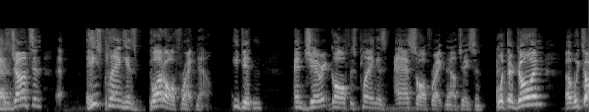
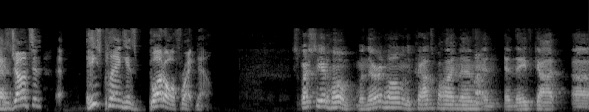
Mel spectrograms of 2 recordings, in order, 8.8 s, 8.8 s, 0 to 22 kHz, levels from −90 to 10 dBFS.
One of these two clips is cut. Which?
first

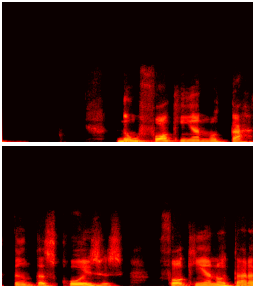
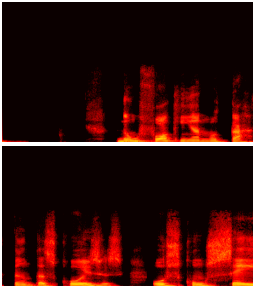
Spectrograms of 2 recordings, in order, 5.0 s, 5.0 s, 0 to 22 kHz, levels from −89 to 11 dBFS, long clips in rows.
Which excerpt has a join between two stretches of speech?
second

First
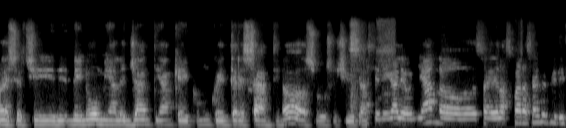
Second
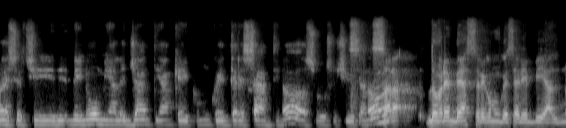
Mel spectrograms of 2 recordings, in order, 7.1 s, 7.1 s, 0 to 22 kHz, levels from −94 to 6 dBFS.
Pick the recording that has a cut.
first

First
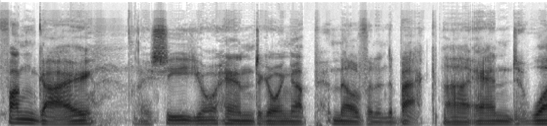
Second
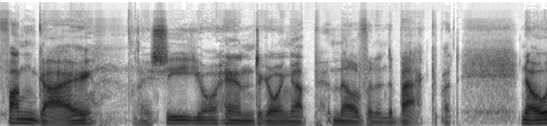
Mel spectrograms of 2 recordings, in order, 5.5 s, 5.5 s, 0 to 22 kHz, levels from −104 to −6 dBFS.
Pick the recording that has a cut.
first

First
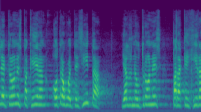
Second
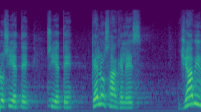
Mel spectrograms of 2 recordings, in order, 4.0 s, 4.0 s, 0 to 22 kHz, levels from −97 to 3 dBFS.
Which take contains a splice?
second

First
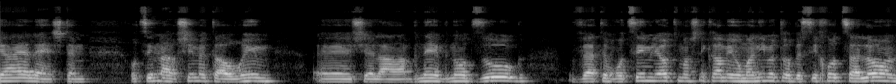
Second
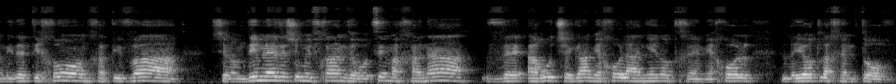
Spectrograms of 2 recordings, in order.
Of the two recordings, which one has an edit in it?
second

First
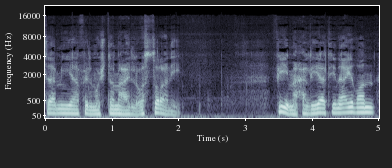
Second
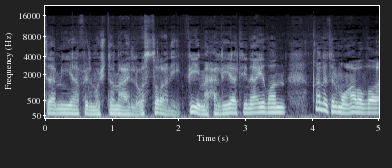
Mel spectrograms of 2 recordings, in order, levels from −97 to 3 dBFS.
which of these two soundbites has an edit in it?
second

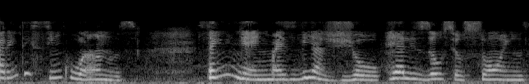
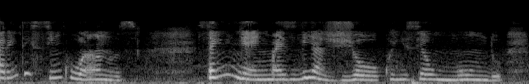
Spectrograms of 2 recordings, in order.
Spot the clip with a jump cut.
first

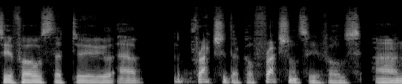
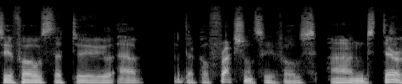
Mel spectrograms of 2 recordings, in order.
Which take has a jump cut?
second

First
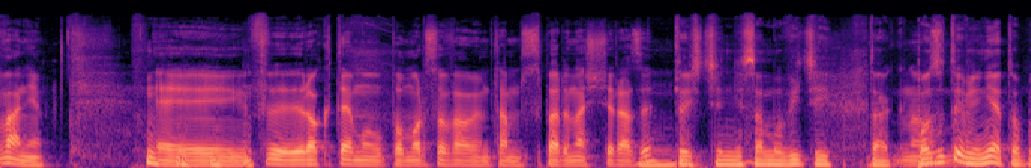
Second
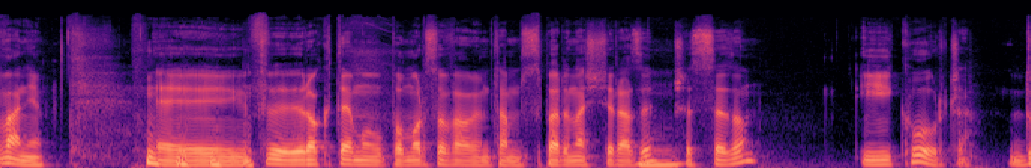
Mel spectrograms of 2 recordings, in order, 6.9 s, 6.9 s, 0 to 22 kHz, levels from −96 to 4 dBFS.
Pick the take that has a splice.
first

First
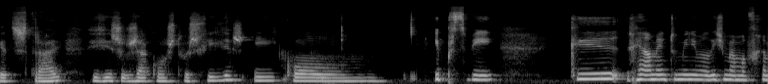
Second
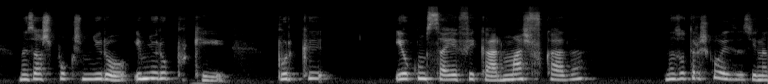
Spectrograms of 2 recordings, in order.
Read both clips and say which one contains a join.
first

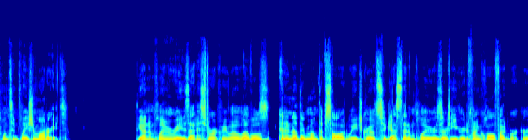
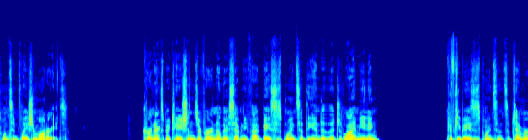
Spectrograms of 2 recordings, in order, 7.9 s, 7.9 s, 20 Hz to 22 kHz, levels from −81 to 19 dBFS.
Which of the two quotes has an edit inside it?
first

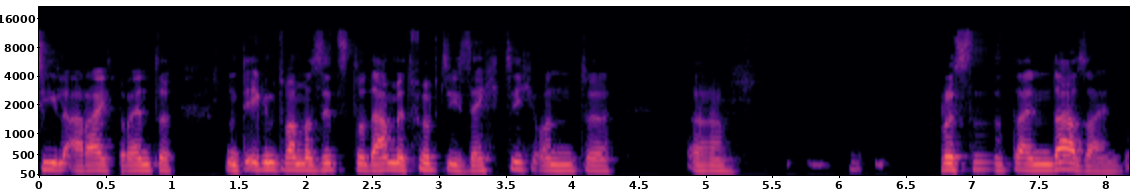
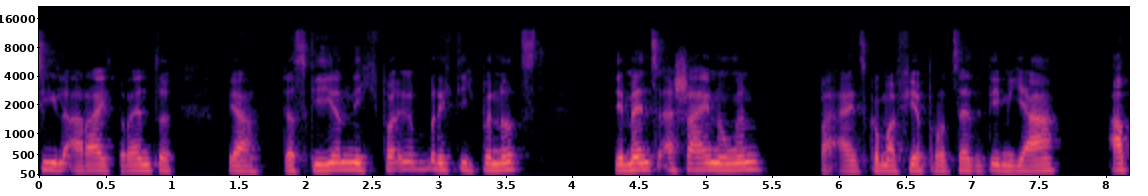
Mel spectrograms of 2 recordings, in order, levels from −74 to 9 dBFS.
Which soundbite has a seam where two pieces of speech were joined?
first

